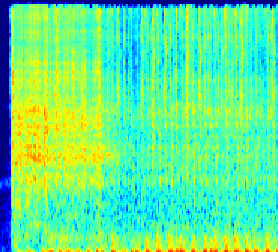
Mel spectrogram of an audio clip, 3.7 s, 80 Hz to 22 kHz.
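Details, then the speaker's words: 2003 Polaris Sportsman 500 HO ATV after Bendix and recoil starter gasket replacement: starter engages cleanly, engine catches within a second, steady slightly lumpy idle needing a little throttle; starting system fixed. "look at that starter gaug is just fine running just fine got to give it a little throttle here but um that's what it should be like"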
